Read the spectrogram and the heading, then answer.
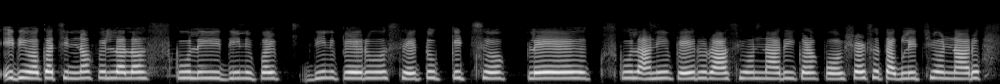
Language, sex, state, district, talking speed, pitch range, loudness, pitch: Telugu, female, Andhra Pradesh, Anantapur, 115 wpm, 275-295 Hz, -15 LUFS, 285 Hz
